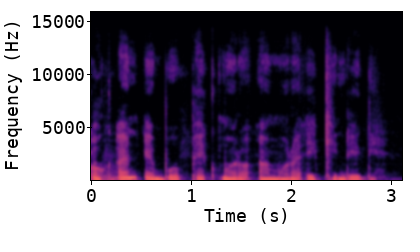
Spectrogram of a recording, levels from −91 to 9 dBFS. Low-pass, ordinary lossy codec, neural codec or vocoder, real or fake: 14.4 kHz; none; vocoder, 44.1 kHz, 128 mel bands, Pupu-Vocoder; fake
